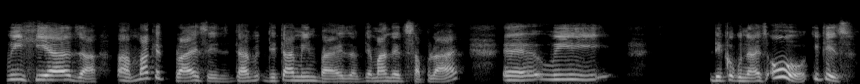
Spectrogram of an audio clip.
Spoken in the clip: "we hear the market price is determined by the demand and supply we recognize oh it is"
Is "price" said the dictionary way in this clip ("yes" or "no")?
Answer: yes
